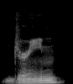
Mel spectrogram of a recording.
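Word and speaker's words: drēam: So it did originate from the Old English word dream. How do you pronounce the line above the E? It would be a long E.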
